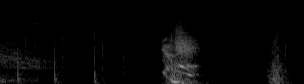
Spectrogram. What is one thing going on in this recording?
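A sword slashes through a body with a wet thud.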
